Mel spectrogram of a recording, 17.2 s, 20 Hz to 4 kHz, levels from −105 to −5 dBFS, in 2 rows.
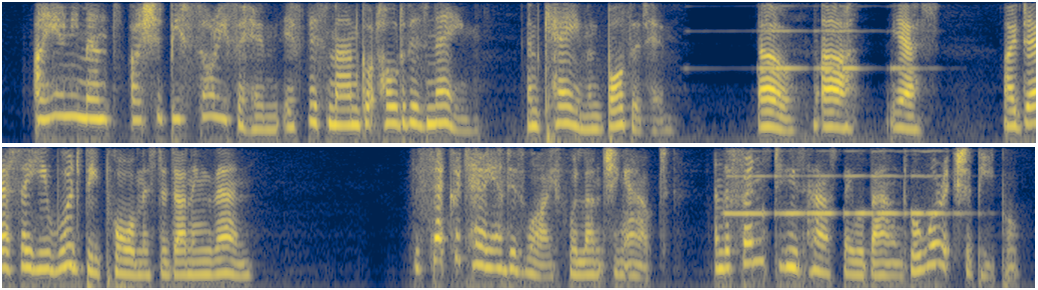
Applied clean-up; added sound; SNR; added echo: neural mask model RNNoise.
